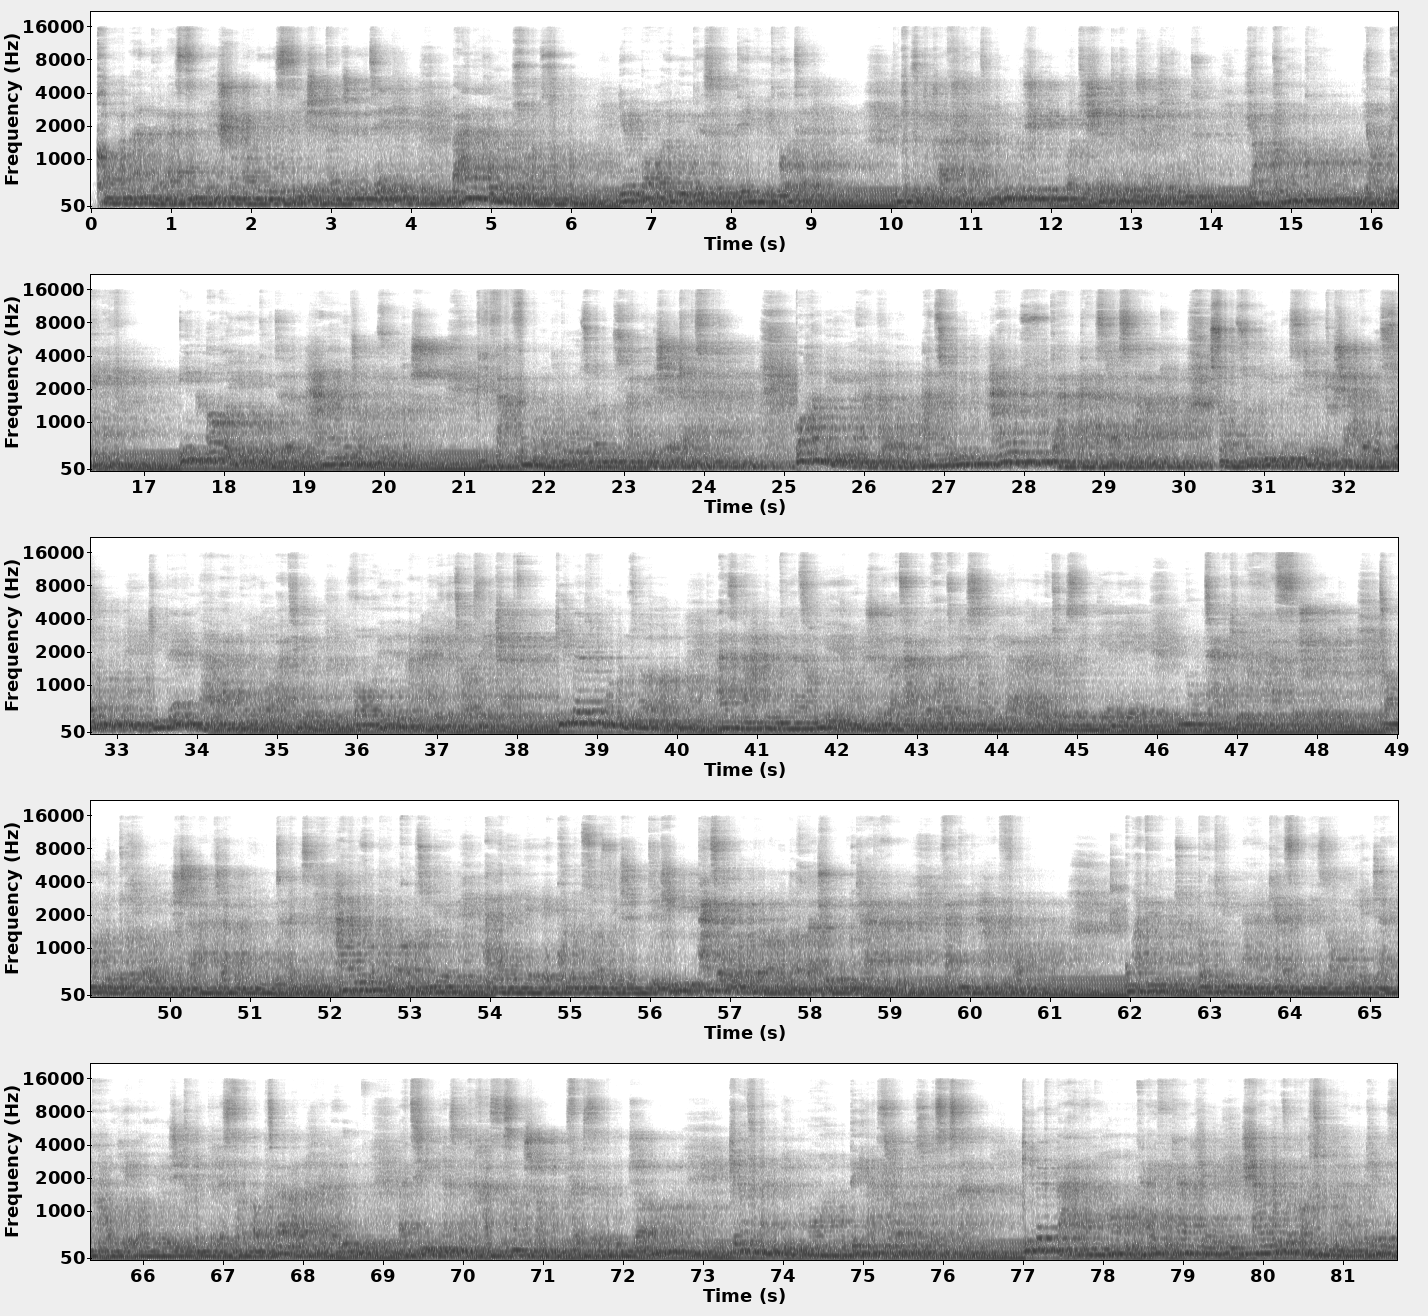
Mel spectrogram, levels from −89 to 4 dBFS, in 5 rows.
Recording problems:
room echo; strong; dies away in 2.6 s
off-mic speech; far
squashed, flat; somewhat
electrical hum; noticeable; from 6 to 23 s, from 34 to 54 s and from 59 s on; 50 Hz, 10 dB below the speech

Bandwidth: 16 kHz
